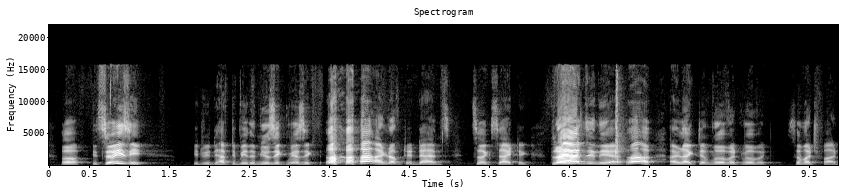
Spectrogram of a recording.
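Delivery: belted loudly with pitch swooping all over. Answering a question put to King Julian, in King Julian voice. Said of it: "it's such a fun voice, King Julian".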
